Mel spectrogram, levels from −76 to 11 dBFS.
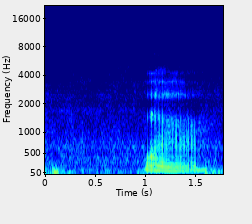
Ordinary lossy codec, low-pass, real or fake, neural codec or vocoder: none; 7.2 kHz; fake; codec, 24 kHz, 0.9 kbps, WavTokenizer, small release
